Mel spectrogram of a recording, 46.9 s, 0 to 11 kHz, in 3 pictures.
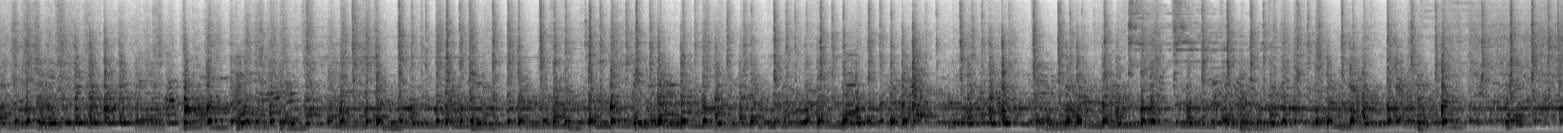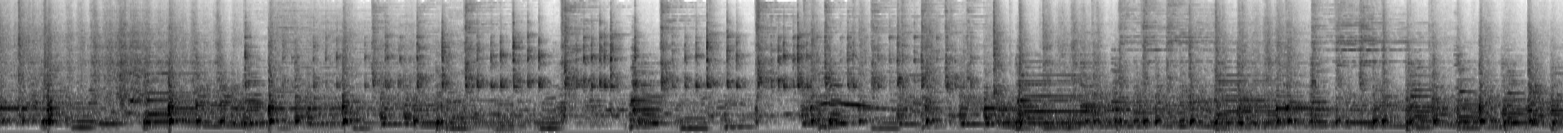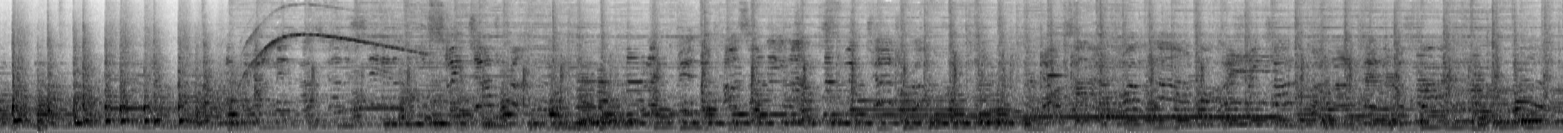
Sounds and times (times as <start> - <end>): Drum kit: 0.0 - 46.8
Jazz: 0.0 - 46.8.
